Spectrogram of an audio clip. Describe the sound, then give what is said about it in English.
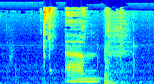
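A quick sip of water with a brief slurp, then a satisfied voiced 'ahh' and a soft clunk as the glass is set down, fairly quiet. “I just wanted to talk about the something else which was new to my brief this year, and I'm just going to take a sip of water because I can feel my throat getting a little bit dry.”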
